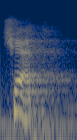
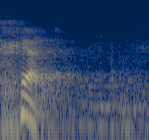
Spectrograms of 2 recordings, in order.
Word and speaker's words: Het: a little bit that the letter Het is the one letter with a very rasping, grating, obnoxious sound. It's like, so it's not Chet, even though it's often spelled with a CH, it's actually Het.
